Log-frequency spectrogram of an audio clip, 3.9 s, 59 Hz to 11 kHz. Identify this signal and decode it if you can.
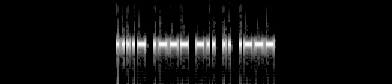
Morse code, heard as a keyed tone, about 44 wpm, 700 Hz. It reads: 4JDIJ
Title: Five Challenging Letter-Number Combinations 45wpm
